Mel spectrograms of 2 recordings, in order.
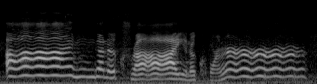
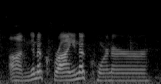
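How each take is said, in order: First: Sung, drawn-out, higher singsong lament; sung, mock wail. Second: Low, soft, defeated repeat; dejected mumbling. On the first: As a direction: wail it slowly, half singing. Mock wailing, then repeated quietly. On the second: Pretend. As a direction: sink into a quiet, low lament. Same words, repeated dejectedly.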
